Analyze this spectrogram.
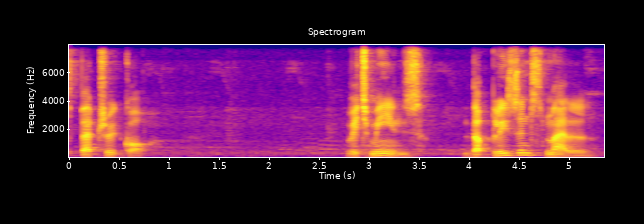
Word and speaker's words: petrichor: The correct pronunciation it's not patricio, it's patrico, which means the pleasant smell that is left behind the rain.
